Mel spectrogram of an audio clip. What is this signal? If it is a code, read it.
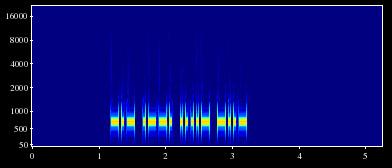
Morse code, heard as a keyed tone, about 31 wpm, 700 Hz. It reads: KP4X
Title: DXCC-100 Call Signs - 4 Characters - Repeated 3x - 30wpm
